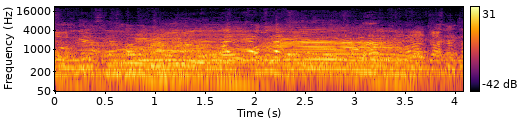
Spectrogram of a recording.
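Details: Young cattle calves, small bulls and heifers around two and a half to three months old, at a busy market in Pabna, Bangladesh; a drawn-out, harmonic moo rises and falls midway, with a steady murmur of people talking around the animals.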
